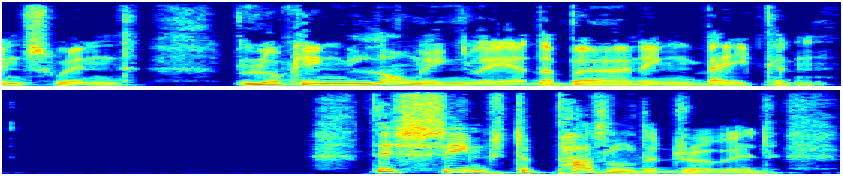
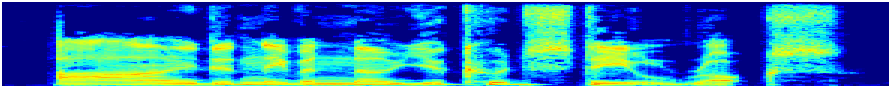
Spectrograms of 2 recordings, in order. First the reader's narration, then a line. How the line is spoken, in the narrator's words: said Rincewind, wearily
